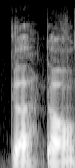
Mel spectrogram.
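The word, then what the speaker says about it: גדל: This is Gadal. Hebrew pronunciation, Gadal.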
